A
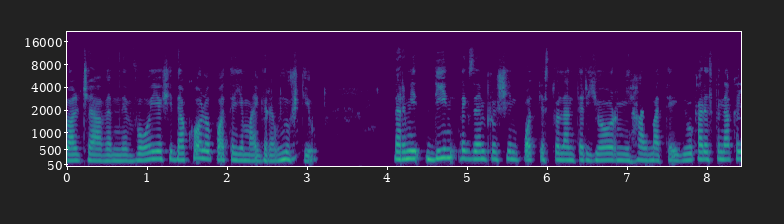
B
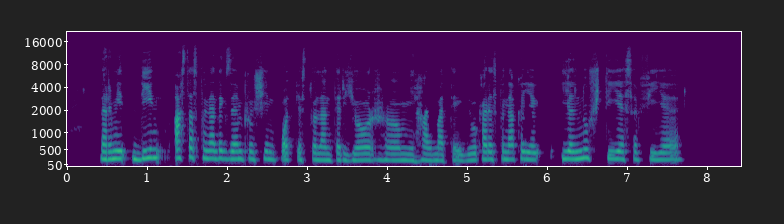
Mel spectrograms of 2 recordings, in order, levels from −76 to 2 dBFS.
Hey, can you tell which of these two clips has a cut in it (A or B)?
A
